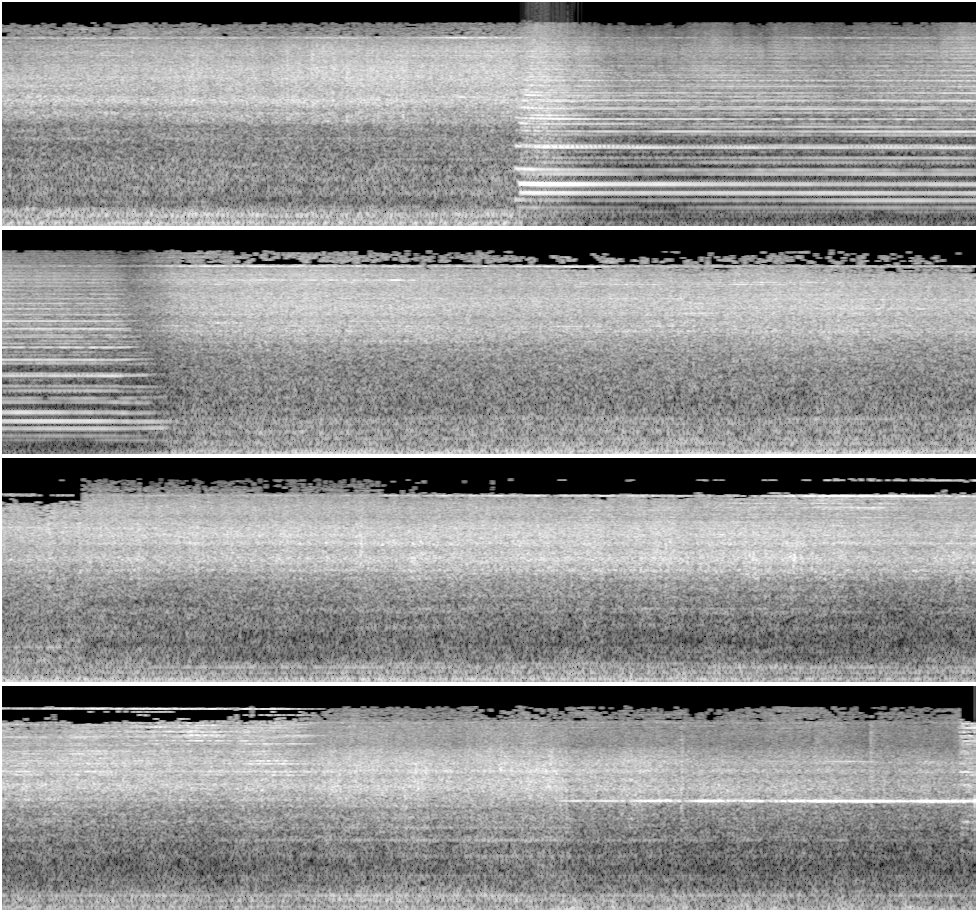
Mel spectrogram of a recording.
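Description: BNSF diesel freight locomotives pass on a mountain grade, sounding their multi-tone horn in one long blast of about four seconds starting about four seconds in. The locomotives' engines rumble by, followed by intermodal flatcars carrying trailers clattering steadily over the rail joints.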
